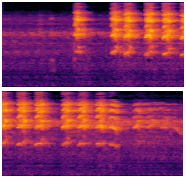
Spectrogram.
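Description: A bird calling close by: a rapid run of short, repeated calls, about four a second, starting about a second in and growing fainter near the end.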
